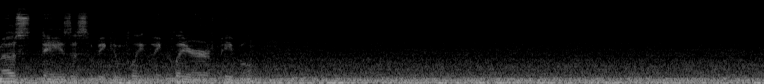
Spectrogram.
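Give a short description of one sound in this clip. A car engine hums low and steady as the car rolls along.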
